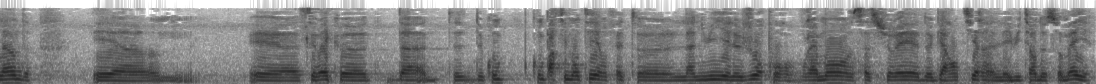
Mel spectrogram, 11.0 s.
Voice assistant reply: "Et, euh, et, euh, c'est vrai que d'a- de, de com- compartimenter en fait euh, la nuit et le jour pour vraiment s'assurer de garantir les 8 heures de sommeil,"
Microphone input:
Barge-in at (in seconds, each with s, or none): none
